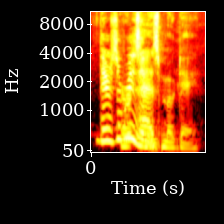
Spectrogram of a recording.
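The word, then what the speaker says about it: Asmodee: like there's a reason as mode a that's how you pronounce it has no - yeah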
